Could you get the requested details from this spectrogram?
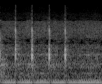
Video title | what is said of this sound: Usaha Daur Ulang Plastik, Wajib Tahu !!! | kalau kalian pukul pun nih suaranya gepuk gitu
